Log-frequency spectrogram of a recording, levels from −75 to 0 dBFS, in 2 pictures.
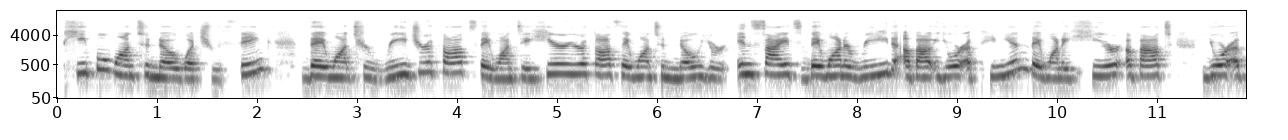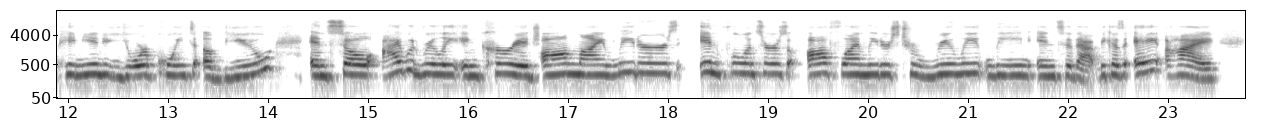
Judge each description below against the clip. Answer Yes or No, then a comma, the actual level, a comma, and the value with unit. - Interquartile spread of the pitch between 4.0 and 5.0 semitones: No, average, 3.2 semitones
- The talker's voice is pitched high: Yes, high, 245 Hz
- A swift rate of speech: No, average, 155 wpm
